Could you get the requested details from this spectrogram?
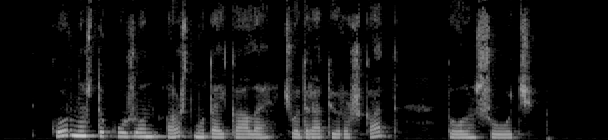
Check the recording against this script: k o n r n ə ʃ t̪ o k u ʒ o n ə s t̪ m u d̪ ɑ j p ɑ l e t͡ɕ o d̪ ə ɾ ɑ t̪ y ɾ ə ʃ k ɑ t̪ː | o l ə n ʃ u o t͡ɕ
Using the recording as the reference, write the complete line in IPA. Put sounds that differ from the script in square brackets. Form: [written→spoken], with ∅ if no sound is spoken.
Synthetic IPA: k o [n→∅] r n ə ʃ t̪ o k u ʒ o n ə [s→ʃ] t̪ m u [d̪→t̪] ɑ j [p→k] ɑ l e t͡ɕ o d̪ ə ɾ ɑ t̪ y ɾ ə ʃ k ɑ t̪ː | o l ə n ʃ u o t͡ɕ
